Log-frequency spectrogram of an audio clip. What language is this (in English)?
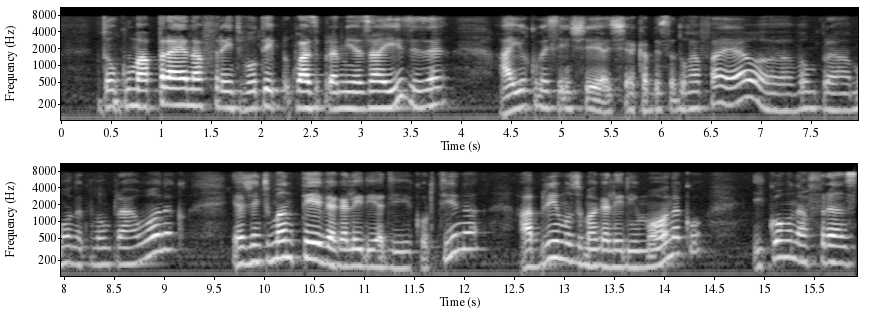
Portuguese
